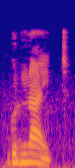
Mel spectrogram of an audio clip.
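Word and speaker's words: good night: গুড নাইট শুভ রাত্রি এখানেও গুড নাইট নেটিভরা ডি এবং এন এই দুইটা যখন একসাথে আসে তখন সাধারণত দুইটাকে সাইলেন্ট করে দেয় যেমন গুড নাইট গুড নাইট শুভরাত্রি এরপরে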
